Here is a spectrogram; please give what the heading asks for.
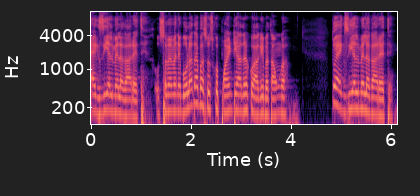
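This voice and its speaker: A young Indian man giving a chemistry exam-prep lecture, mixing Hindi and English, slowing down to dictate rules and answering imagined student questions himself. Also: high-pitched, fairly bright tone, smooth. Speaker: chemistry teacher.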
